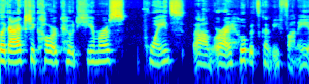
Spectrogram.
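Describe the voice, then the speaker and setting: A woman with a fairly high pitch speaks at a fairly quick pace in an ordinary speaking voice. The sound is dry and close, with no echo. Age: 50s. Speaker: YouTuber and social media consultant. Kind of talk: podcast interview. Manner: fast, filler-heavy conversational.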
